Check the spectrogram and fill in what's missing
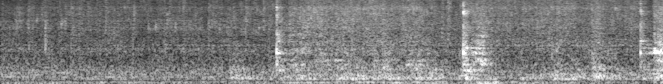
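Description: Ground spice paste frying in a pan for a koi fish curry gives a steady close sizzle, broken by a few brief louder stirring scrapes and spatters, with no talking.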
